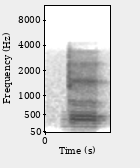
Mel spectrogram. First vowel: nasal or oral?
oral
